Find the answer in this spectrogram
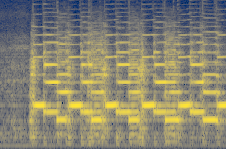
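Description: Electric guitar playing a fast, repeating high-register lick, starting about a third of a second in: notes picked and pulled off high on the neck, cycling between the high E and B strings.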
